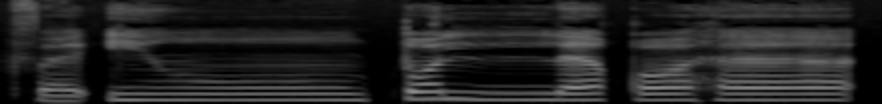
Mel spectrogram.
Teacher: دو seconds کا ٹائم دیں گے اور زبان کو تو کے لیے تیار کریں گے اور ہیوی اخفاء کریں گے. ف ان نہیں ہوگا، وہ تا کے لیے ہوگا، یہ ہے تو.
